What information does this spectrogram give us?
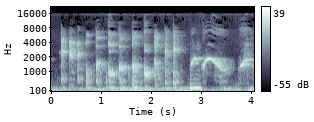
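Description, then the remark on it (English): A South African red-tailed parrot's raspy, voice-like chatter counts from one to five in a quick run of syllables in steady rhythm, loud, ending with a brief rising whistly tone. “A South African red-tailed parrot who can curse and swear and can navvy and can whistle and can sing. And here he is counting.”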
